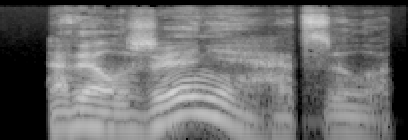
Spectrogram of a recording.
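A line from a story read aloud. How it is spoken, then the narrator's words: Soft laugh. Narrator (Russian): Он тихо рассмеялся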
